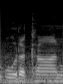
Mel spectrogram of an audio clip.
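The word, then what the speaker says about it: Huracán: Oh, the new Huracan with the.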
